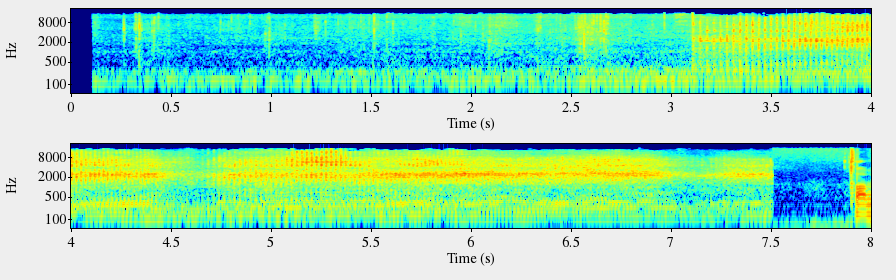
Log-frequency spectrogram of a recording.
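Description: A motor vehicle engine running and growing louder, its pitch rising slowly as it revs, then cutting off abruptly about seven and a half seconds in.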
